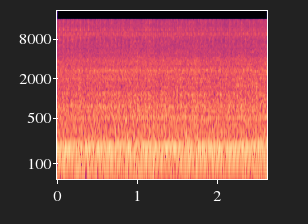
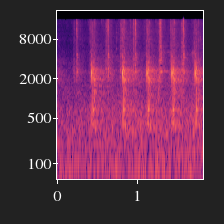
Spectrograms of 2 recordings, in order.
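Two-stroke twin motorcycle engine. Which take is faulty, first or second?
first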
